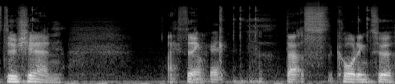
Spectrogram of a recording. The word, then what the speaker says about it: Dujuan: W would pronounce it he'd pronounce it Doan Doan no it's it's Duan I think it is it's a very confusing name to try and pronounce um but no I think that's the Mexican way of saying it Chinese way of saying it I think is duen I think that's according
